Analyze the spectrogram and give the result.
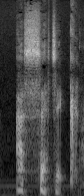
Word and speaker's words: ascetic: When he became a devoted aesthetic. Ascetic. I have to pronounce that properly. Aesthetic is when you appreciate beauty. Ascetic is these people that don't like sensual enjoyment.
